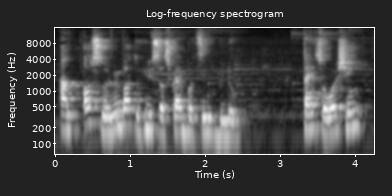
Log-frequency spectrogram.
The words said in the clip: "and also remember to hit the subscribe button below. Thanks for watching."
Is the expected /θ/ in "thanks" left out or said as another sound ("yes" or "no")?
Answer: yes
